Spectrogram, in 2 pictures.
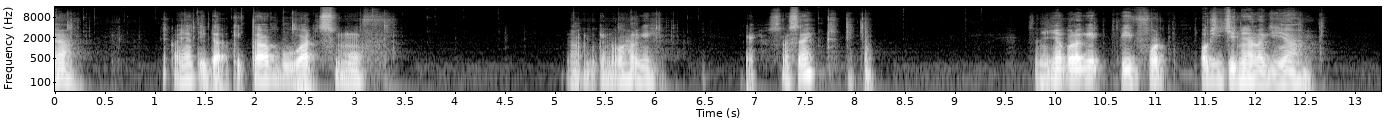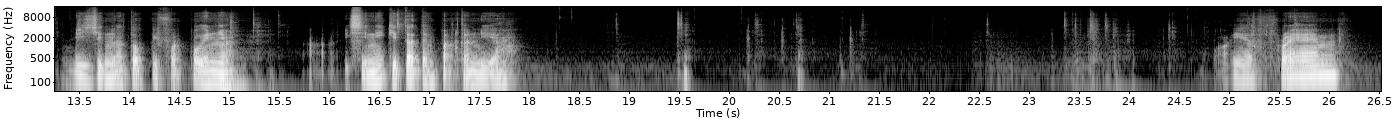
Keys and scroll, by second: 6.1 p, 7.9 Tab, 14.9 Tab, 15.3 shift+Caps_Lock.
